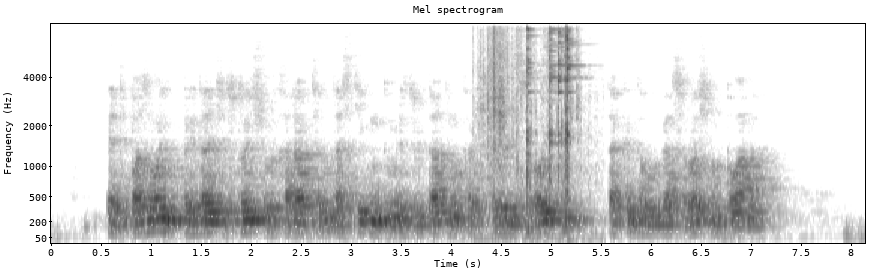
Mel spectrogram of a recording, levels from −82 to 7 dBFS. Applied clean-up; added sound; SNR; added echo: none; Tools; 2 dB; reverberation time 0.5 s.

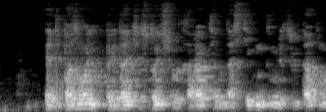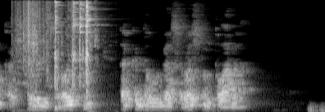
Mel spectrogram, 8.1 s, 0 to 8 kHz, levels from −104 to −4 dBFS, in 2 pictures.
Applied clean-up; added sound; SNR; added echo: classical method WPE with log-MMSE.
